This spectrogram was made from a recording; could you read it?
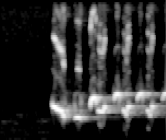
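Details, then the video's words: ['Orange-headed thrush lure song, meant to draw replies. A bright, sweet run of varied whistled notes bursts in after a quiet start and continues with short, quick phrases.'] "PANCINGAN ANIS MERAH biar ikut NYAUT jadi BUNYI GACOR NGEPLONG"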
